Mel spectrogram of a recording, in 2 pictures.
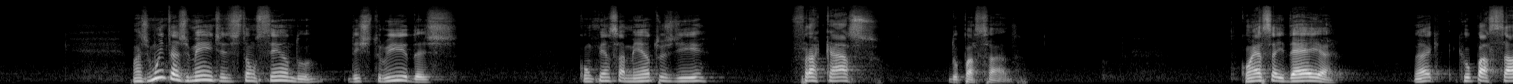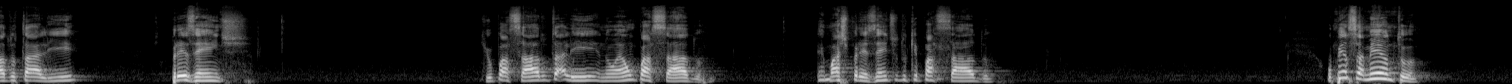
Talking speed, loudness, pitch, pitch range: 75 wpm, -18 LUFS, 170 Hz, 155-190 Hz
